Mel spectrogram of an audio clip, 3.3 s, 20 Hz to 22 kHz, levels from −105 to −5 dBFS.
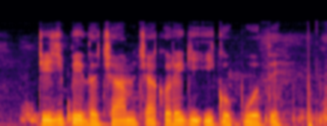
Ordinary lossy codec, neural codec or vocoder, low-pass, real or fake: none; none; 10.8 kHz; real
